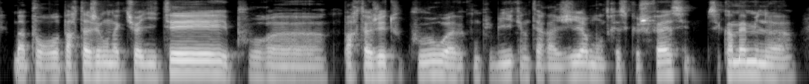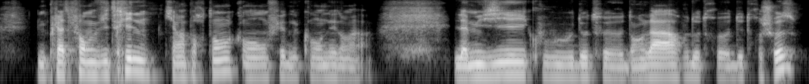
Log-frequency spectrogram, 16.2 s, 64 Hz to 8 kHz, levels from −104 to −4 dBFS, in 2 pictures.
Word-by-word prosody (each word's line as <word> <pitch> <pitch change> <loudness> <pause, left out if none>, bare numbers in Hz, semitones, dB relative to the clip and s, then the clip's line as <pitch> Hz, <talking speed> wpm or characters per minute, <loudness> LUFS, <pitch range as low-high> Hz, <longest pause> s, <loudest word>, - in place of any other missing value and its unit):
bah, - - -1
pour 95 -2 -3
partager 105 0 +1
mon 105 0 0
actualité, 115 +3 +4
pour, 100 -2 -10
heu, 90 -1 -6 0.2
partager 100 +1 0
tout 110 - -10
court, 110 +2 -2
ou 105 - +3
avec 95 -2 -4
mon 95 - -13
public, 100 +3 -7
interagir, 95 +3 -2
montrer 95 -3 -7
ce - - -8
que - - -14
je - - +11
fais, 115 +1 +3
c'est 115 - -5 0.2
c'est - - -6
quand 115 - -1
même 115 0 +4
une, 105 -2 +2
heu, 95 -2 -3 0.6
une - - -7
plateforme 115 -2 +2
vitrine 120 +2 +2
qui - - -5
est - - -2
important 105 +6 -2
quand 120 -6 -9
on 95 0 -3
fait 105 +2 -8
de 100 -1 -8
quand 95 0 -11
on 95 +1 -5
est 100 - -5
dans 90 -2 -7
la 85 - -14 0.9
la 95 -1 +4
musique 110 +3 +1
ou 100 -1 -6
d'autres, 100 0 -4
heu, 90 -1 -6
dans 90 +1 -6
l'art 100 0 +5
ou 100 - -12
d'autres, 95 -1 -7
heu, - - -8
d'autres 100 +2 -10
choses. 155 +5 +2
100 Hz, 195 wpm, -25 LUFS, 95-110 Hz, 0.9 s, je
